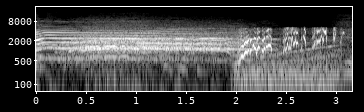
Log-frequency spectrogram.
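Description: A large crowd in a huge hall with a stage and curtains roars with sustained high-pitched cheering and shouting, then breaks into bursts of excited whoops and yells toward the end, loud throughout with no single voice standing out.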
